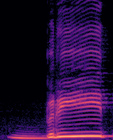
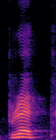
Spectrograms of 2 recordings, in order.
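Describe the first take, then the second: First: The vowel is a long 'ee' sound. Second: The vowel is a short 'e' sound. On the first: The speaker calls it wrong. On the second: The speaker calls it right.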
